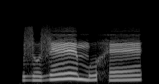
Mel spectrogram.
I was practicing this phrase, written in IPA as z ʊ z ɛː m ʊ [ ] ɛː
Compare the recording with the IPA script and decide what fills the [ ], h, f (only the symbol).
h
